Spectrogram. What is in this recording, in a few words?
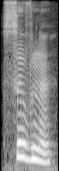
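"сывны", Komi, female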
